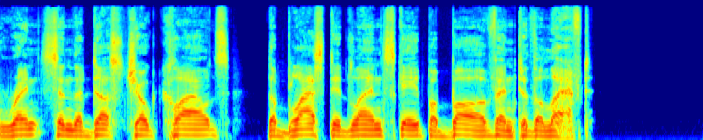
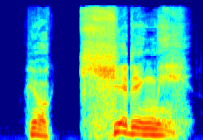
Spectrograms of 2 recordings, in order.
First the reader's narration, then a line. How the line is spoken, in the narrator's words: Irene groaned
